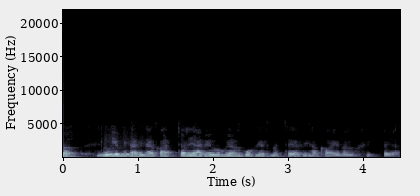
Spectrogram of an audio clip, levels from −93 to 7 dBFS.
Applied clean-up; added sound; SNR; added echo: neural mask model DeepFilterNet 3.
